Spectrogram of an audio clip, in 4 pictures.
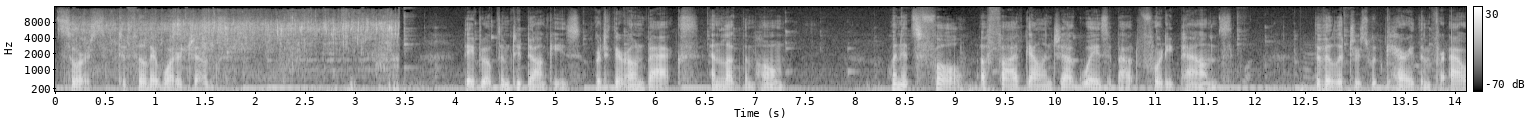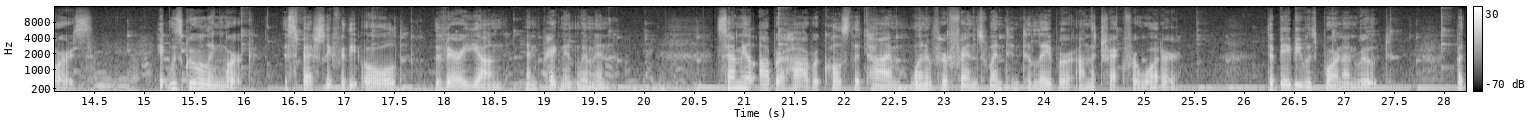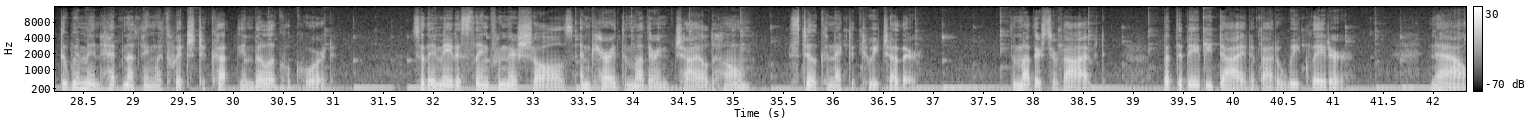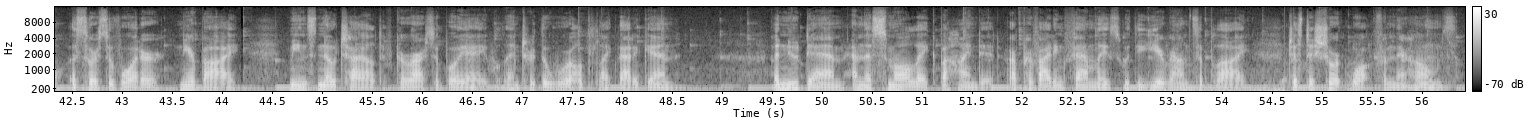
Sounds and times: Speech: 0.0s - 1.6s, 4.1s - 7.3s, 8.4s - 11.8s, 12.5s - 19.8s, 20.8s - 25.3s, 26.3s - 27.4s, 28.2s - 31.0s, 31.8s - 36.8s, 37.8s - 38.6s, 39.3s - 41.1s, 42.0s - 48.5s, 49.5s - 56.4s
Music: 0.0s - 56.4s.

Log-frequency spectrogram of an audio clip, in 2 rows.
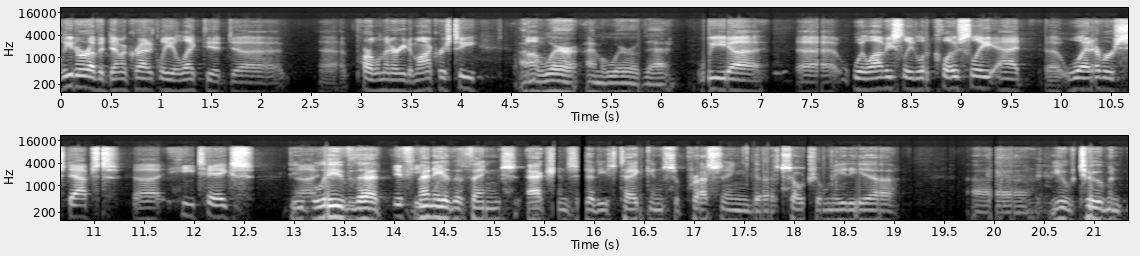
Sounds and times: Speech: 0.0s - 19.1s, 19.8s - 21.3s.

